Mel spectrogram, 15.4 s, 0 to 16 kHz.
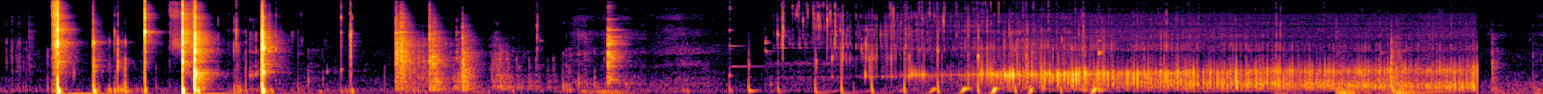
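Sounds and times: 
bottle of bourbon-barrel-aged beer being popped open: 0.5s - 0.8s, 1.7s - 2.8s, 7.7s - 14.8s
metallic clicks and clinks from the bottle opener and cap: 0.5s - 2.8s.

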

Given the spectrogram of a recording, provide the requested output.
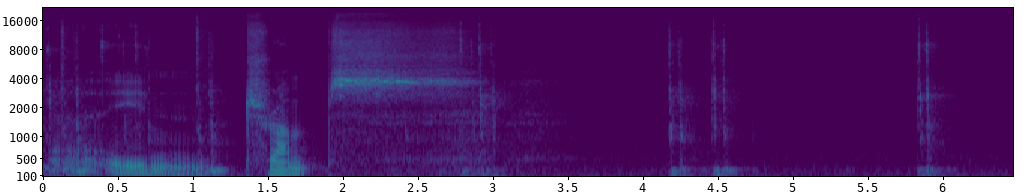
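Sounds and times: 
faint typing on a computer keyboard: 0.0s - 1.4s, 2.6s - 3.2s, 4.1s - 5.0s, 5.8s - 6.3s
speech: 0.0s - 2.3s.

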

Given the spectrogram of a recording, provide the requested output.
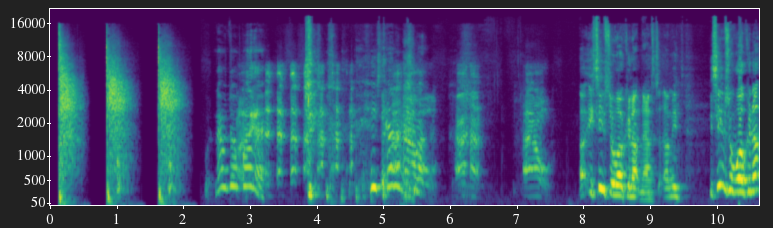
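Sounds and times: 
slaps around a man's face: 0.1s - 2.2s
speech: 2.5s - 10.6s
laughter: 2.9s - 6.6s.

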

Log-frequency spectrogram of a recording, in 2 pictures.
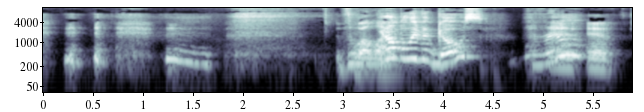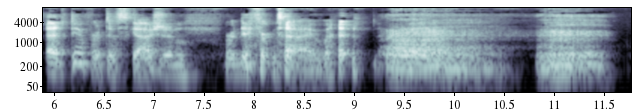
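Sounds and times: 
speech: 3.0s - 9.8s
person growling like an animal: 9.2s - 11.7s.

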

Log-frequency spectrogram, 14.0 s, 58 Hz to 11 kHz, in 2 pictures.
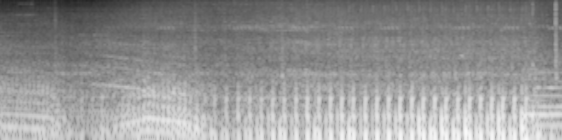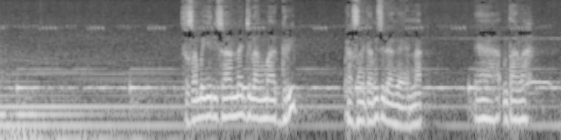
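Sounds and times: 
motorcycle engine revving and idling: 0.0s - 9.2s
speech: 9.4s - 12.4s, 13.0s - 13.8s.

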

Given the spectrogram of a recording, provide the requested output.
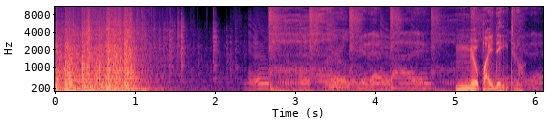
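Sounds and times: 
glass shattering in a car crash: 0.0s - 2.5s
speech: 2.4s - 6.0s
upbeat music: 2.8s - 6.0s.

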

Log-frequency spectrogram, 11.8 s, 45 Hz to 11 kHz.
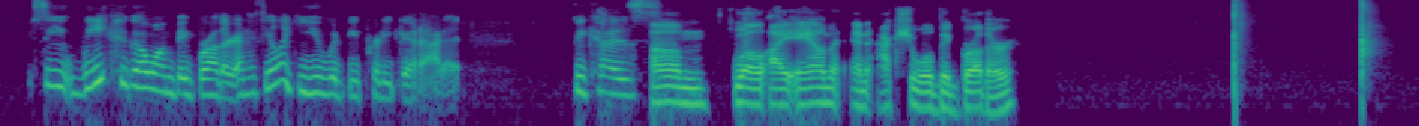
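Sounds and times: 
speech: 0.3s - 4.0s, 4.8s - 8.5s
sharp crisp hand claps: 10.3s - 10.5s, 11.3s - 11.6s.

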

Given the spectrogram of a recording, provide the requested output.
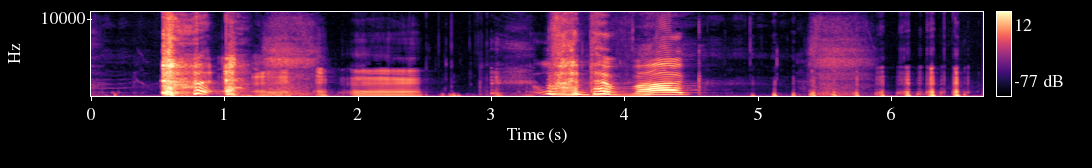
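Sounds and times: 
person in a loud coughing fit: 0.5s - 2.5s
speech: 1.3s - 2.6s, 3.6s - 4.6s.

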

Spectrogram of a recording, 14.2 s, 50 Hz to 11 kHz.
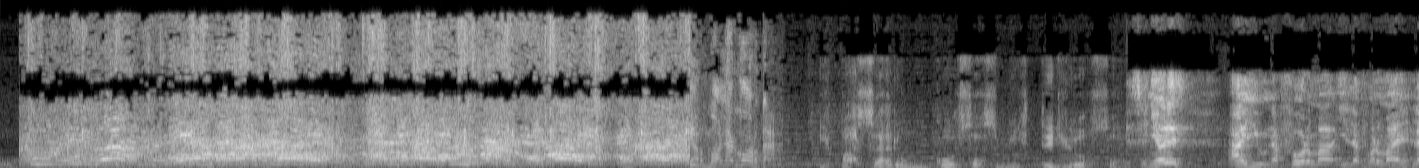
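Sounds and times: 
crowd of many voices shouting battle cry: 0.2s - 6.9s
speech: 8.7s - 14.1s.

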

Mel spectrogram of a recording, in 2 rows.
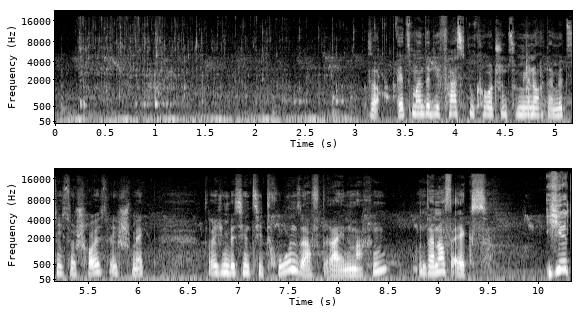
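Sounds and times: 
stream of cold water running into a container: 0.2s - 4.2s
speech: 3.2s - 10.3s.

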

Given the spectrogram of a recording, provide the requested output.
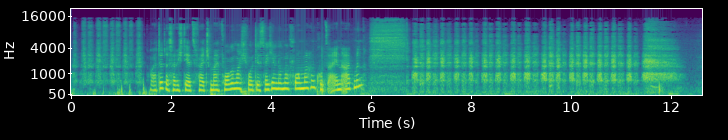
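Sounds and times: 
person panting quick short breaths through pursed lips: 0.0s - 1.6s, 6.0s - 12.3s
speech: 1.6s - 6.1s
person's long exhale: 6.0s - 6.8s.

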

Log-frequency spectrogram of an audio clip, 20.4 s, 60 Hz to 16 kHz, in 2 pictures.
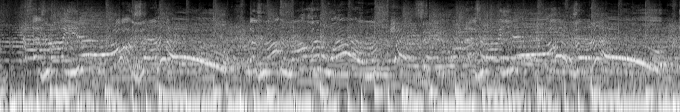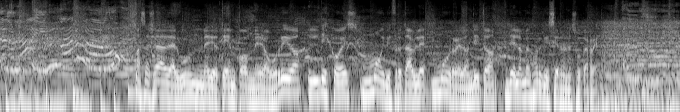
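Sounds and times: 
distorted guitars: 0.0s - 20.3s
woman screaming punk rock vocals: 0.4s - 12.3s, 19.5s - 20.3s
speech: 12.3s - 19.6s.

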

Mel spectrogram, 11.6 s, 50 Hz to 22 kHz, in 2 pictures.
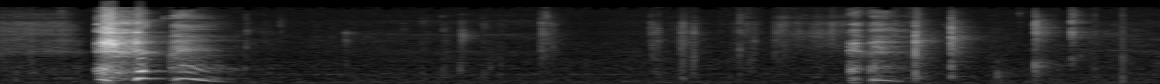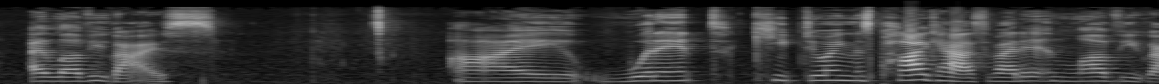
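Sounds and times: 
speech: 0.5s - 1.2s, 6.0s - 7.0s, 8.1s - 11.5s
throat clearing: 4.2s - 4.7s.

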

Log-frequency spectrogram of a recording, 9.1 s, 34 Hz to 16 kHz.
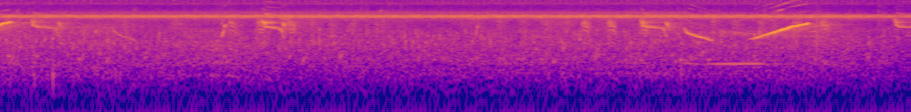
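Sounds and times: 
soft hiss: 0.0s - 9.1s
steady high insect drone: 0.0s - 9.1s
cinnamon-bellied saltator singing whistled phrases: 6.9s - 8.2s.

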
